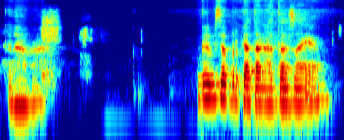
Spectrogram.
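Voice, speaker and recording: A woman reading a listener's palm in a live session, speaking softly and coaxingly, calling her darling, dropping English words into her talk and often sinking to a breathy near-whisper. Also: low voice, fairly even intonation, normal speed. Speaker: palm and spiritual reader.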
